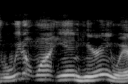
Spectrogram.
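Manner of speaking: high, fast snippy clerk line; mock employee. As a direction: sneer it like the rude clerk. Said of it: "he goes".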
